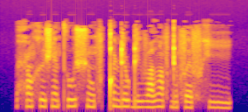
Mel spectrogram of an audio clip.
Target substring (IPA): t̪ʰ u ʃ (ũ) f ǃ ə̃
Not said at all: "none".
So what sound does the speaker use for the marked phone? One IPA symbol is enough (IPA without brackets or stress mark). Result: ũ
